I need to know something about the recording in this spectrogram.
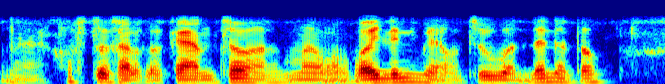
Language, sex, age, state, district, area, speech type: Nepali, male, 18-30, West Bengal, Kalimpong, rural, conversation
